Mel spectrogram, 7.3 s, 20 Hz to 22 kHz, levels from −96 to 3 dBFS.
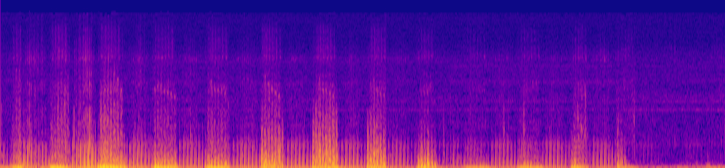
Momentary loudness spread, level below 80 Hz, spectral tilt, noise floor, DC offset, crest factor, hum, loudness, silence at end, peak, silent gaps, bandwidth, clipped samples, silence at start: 14 LU; -20 dBFS; -10 dB/octave; -40 dBFS; under 0.1%; 18 dB; none; -24 LUFS; 0 s; 0 dBFS; none; 2.5 kHz; under 0.1%; 0 s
